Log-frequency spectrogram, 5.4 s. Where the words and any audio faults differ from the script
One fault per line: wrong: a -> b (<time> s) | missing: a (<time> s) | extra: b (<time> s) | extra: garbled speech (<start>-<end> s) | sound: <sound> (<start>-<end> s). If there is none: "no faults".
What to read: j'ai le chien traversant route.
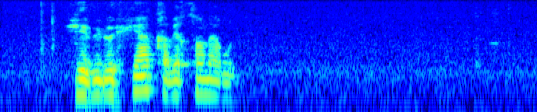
extra: vu (0.8 s)
extra: la (2.1 s)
